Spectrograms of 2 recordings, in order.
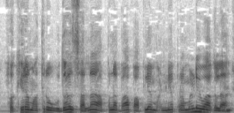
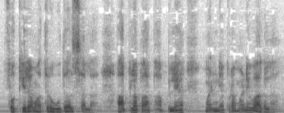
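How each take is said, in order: First: More expressive reread. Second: Said in the usual way. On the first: Shown as a demonstration. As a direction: give the line more life. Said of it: "reread with more feeling". (अधिक भावपूर्ण, उंच आणि मोठ्या आवाजात) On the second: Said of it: "first plain read".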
